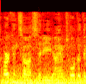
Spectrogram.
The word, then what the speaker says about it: Arkansas City: Uh, no, we are in Ar Kansas City. Ar Kansas, Ar Kansas City, uh, Kansas. I am told that it is not pronounced Arkansas City.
